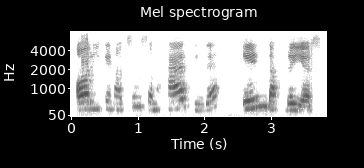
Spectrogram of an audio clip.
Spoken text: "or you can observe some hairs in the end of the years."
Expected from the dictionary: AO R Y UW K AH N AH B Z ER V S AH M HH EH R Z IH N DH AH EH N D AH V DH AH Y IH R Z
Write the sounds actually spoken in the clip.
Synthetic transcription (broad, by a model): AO R Y UW K AH N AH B S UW S AH M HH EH R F IH N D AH EH N D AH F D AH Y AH R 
